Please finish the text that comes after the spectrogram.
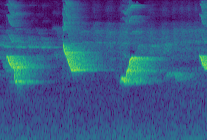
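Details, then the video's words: A red-cowled cardinal sings its long song, bright whistled phrases that swoop downward then level off, alternating with an upward-stepping note, about one per second, against a faint low hum. "Galo de campina canto longo"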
